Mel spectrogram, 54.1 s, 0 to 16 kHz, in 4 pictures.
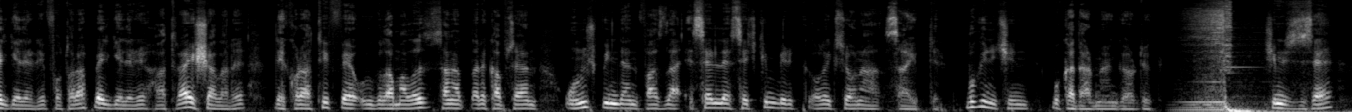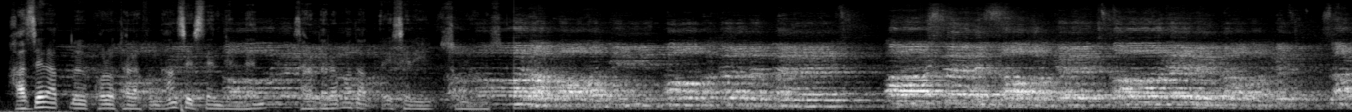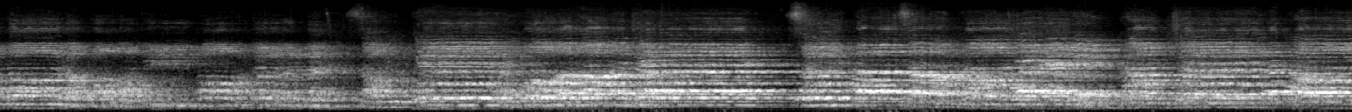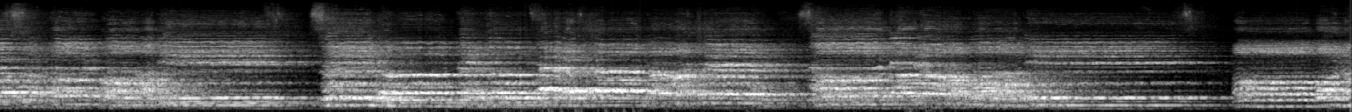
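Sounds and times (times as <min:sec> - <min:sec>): mixed choir singing a cappella: 0:13.6 - 0:54.0.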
